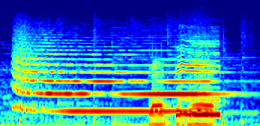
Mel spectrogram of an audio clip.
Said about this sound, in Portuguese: Pode soar a buzina, porque esse episódio já está começando.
